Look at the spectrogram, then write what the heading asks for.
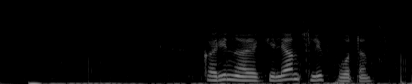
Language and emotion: Russian, neutral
